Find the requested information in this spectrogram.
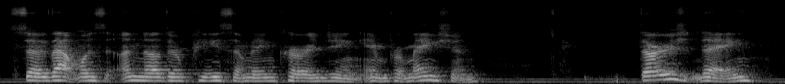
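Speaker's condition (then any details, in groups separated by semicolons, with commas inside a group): ALS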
